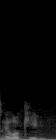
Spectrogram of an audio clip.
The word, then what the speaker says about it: Elohim: Elohim, dat wordt uitgesproken ook als Elohim.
